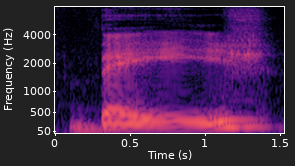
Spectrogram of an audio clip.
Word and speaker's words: beige: difficult one and finally beige base beige this is difficult the g is soft and the ys produces a z so this g soft g and the z sound a little bit similar beige bays beige can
